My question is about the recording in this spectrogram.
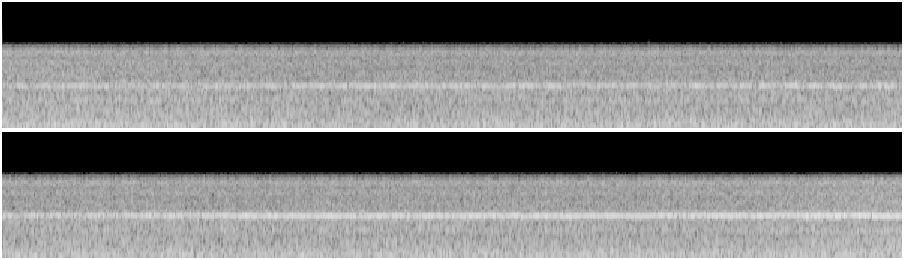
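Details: Engine running with a thin steady high whistle, rising slightly in pitch near the end, from the belt area; source unconfirmed.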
